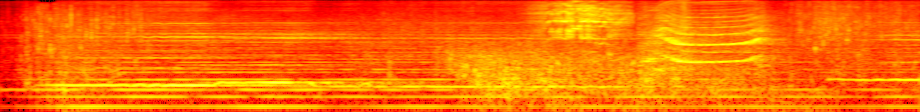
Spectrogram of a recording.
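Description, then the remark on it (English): A wet hand rubs hard along a handrail, producing sustained, loud squeaking tones that rise and bend like whale calls, with a few swooping squeals near the end and no talking. “Max frantically rubs a handrail with his wet hand, making whale-like noises”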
